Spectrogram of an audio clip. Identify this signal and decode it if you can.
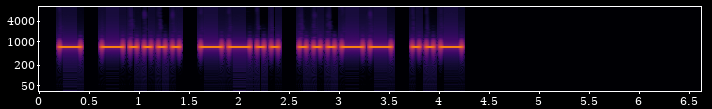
Morse code, heard as a keyed tone, about 17 wpm, 700 Hz. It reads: T6Z3U
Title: Code Groups - 5 Letter:Numbers - 17wpm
